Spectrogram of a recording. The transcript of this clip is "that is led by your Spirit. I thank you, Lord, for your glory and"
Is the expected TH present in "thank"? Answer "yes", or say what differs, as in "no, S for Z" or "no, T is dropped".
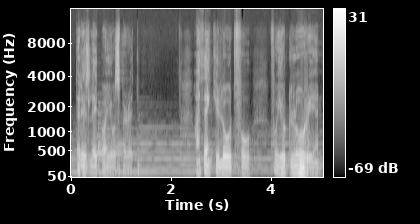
yes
